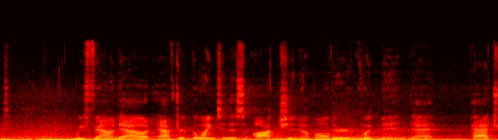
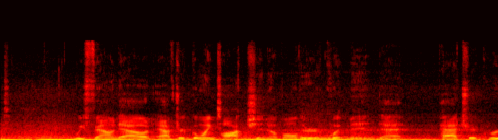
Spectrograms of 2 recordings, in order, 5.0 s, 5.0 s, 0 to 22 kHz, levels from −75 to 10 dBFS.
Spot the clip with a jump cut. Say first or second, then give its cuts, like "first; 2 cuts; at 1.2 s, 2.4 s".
second; 1 cut; at 2.2 s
